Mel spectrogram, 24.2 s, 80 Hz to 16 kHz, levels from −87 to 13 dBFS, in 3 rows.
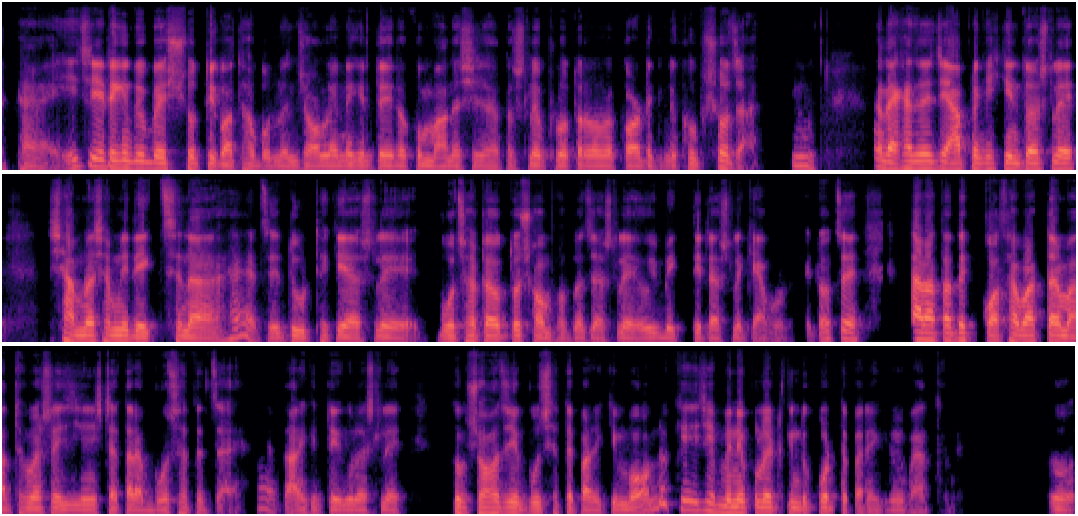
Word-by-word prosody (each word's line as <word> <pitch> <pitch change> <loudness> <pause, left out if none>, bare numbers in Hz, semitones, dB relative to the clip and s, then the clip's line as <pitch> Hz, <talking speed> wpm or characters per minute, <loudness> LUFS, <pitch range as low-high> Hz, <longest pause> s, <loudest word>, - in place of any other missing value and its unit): হ্যাঁ, 95 -6 -5 0.2
এই 165 - -2
যে - - -5
এটা 160 - +6
কিন্তু 150 -1 +3
বেশ 125 -1 +4
সত্যি 125 -1 +2
কথা 110 +1 -1
বললেন 95 0 -4
যে, 110 - -6
অনলাইনে 105 +1 0
কিন্তু 105 -2 -2
এরকম 105 +1 -3
মানুষের 100 +3 -3
সাথে 105 +1 -8 0.3
প্রতারণা 100 -1 0
করাটা 100 +1 +1
কিন্তু 95 +1 -7
খুব 115 -2 -3
সোজা। - - 0 0.3
হুম? 195 0 -4 0.6
দেখা 140 +2 +6
যায় 150 0 +5
যে, - - +7
আপনাকে 130 0 -1
কিন্তু 130 -2 +3
আসলে 130 +1 +2 0.5
সামনাসামনি 125 0 +4
দেখছে 110 +3 0
না, 110 - +6 0.2
হ্যাঁ? 195 - -3
যে 105 - -3
দূর 115 -2 +1
থেকে 115 -1 0
আসলে 110 +2 -2 0.4
বোঝাটাও 120 +1 +3
তো - - +3
সম্ভব 95 -1 -1
না - - -1
যে, - - -1
আসলে 105 +3 -3
ওই 100 - -2
ব্যক্তিটা 100 - -3
আসলে - - -5
কেমন? - - -5 0.2
এটা - - -12
হচ্ছে - - +1 0.5
তারা 155 -2 +9
তাদের 150 0 +4
কথাবার্তার 125 +1 +5
মাধ্যমে 115 +2 -1
আসলে 115 +2 -2
এই - - -3
জিনিসটা 105 0 -2
তারা 105 -2 +2
বোঝাতে 100 +1 -5
চায়। - - -9
হ্যাঁ? - - -11
তারা - - 0
কিন্তু 105 -2 -11
এগুলো 100 +1 -2
আসলে 100 +1 -5 0.4
খুব 140 - +2
সহজেই 120 -1 +2
বোঝাতে 115 0 -2
পারে 95 - +1
কিংবা 110 0 -1
অন্য - - -4
কেউ 200 - -1
এইযে 180 -1 -1
ম্যানিপুলেট 130 -2 +3
কিন্তু 115 -2 -1
করতে 120 -2 0
পারে, - - -5
এগুলোর 95 +3 -10
মাধ্যমে। 70 - -13 0.7
তো - - -5
115 Hz, 190 wpm, -24 LUFS, 105-125 Hz, 0.7 s, তারা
